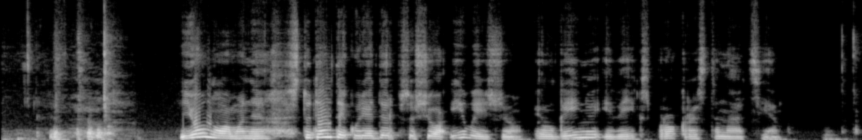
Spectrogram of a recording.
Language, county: Lithuanian, Šiauliai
